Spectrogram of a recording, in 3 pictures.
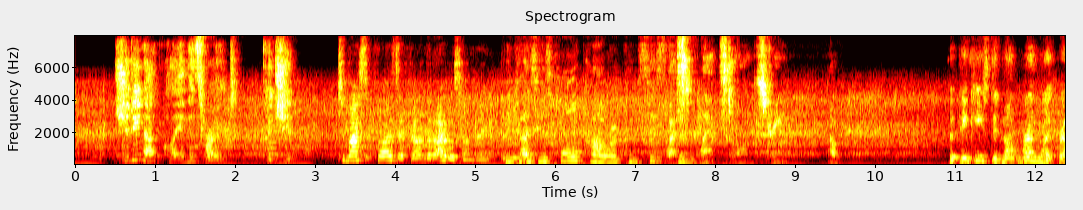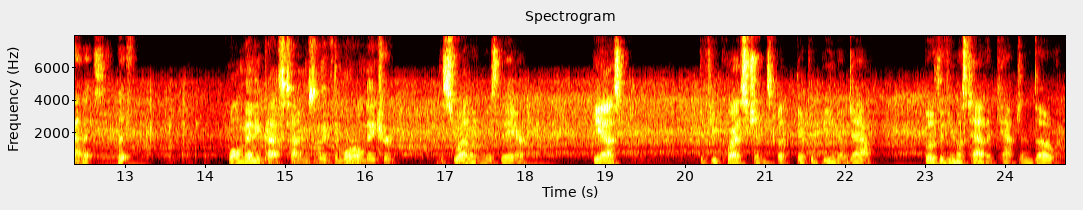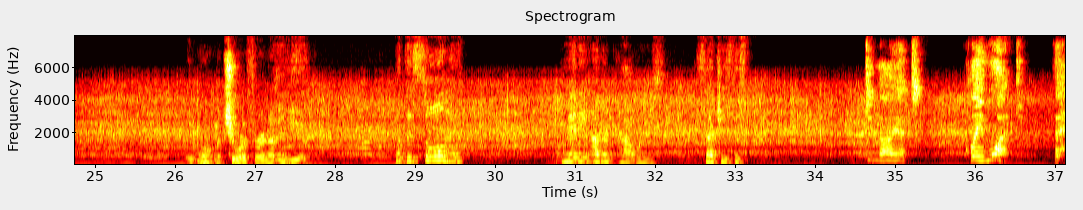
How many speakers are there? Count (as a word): seven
